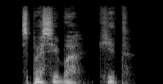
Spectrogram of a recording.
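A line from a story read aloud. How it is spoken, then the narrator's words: Breathy exhale. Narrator (Russian): выдохнула Апал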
